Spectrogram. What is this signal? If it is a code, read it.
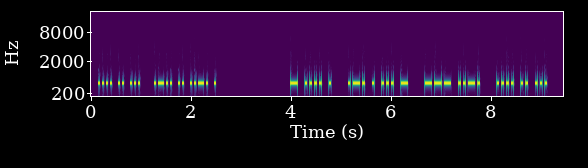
Morse code, heard as a keyed tone, about 32 wpm, 700 Hz. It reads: HIS LIFE THE REST OF HIS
